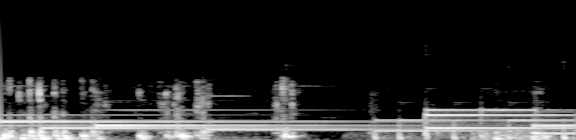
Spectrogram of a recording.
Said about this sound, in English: Oh, it's a clock. Okay, this thing isn't called a clock. It's called a. it's called something different.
